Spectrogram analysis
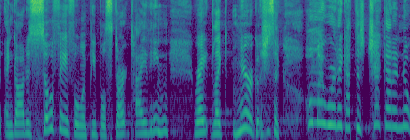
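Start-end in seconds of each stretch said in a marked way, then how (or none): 4.6-6.1 high, breathless amazement, words tumbling out; amazed friend. Retold or imitated. Friend reporting a surprise check, high and amazed. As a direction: gush in high-pitched surprise.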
